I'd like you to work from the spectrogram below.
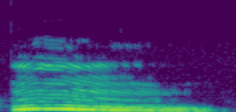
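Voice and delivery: "mm" as a long steady hum; isolated nasal sound. Shown as a demonstration. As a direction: hold "mm" as a drawn-out consonant hum. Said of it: "cambiar por el sonido".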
